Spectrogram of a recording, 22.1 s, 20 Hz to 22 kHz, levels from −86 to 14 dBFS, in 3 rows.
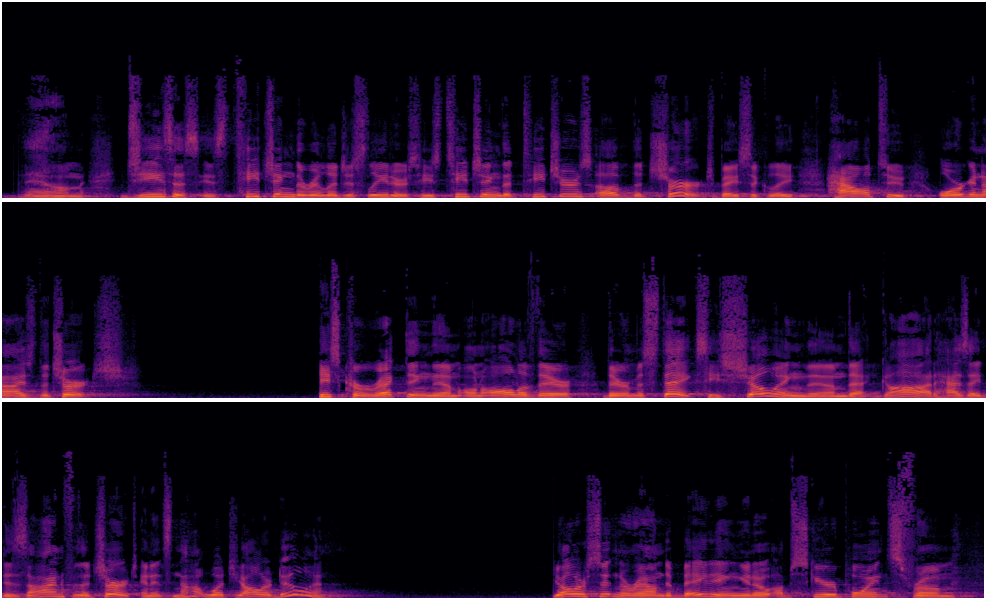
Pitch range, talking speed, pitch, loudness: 160-225 Hz, 155 wpm, 190 Hz, -26 LUFS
